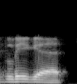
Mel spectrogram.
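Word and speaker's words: Legette: I noticed you went Leggett Is there an official pronunciation we need to be aware of for this? – I think it is Liget.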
